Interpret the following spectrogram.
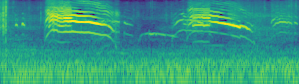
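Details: Kittens meowing: two clear high-pitched mews about a second long, each rising then falling with bright overtones, separated by a quiet pause and a softer short mew between them.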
